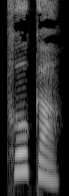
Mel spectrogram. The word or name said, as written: ಘೋಕ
